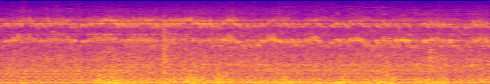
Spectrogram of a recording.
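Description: Steady low rumble of a party boat's engine, with a wavering high whine running over it.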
